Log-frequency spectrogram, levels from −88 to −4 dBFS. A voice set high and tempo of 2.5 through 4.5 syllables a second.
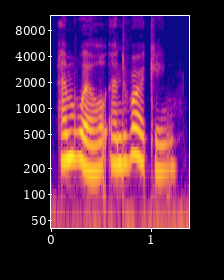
Yes: high, 230 Hz; 4.3 syllables/s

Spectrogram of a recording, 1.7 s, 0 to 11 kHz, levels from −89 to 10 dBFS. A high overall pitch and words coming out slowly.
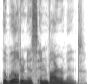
Yes: high, 230 Hz; slow, 105 wpm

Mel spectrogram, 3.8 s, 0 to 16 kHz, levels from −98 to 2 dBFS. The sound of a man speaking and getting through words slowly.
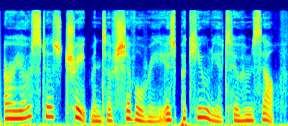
No: female; slow, 125 wpm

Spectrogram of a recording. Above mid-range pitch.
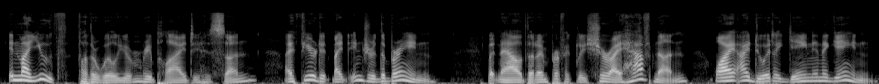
No: low, 135 Hz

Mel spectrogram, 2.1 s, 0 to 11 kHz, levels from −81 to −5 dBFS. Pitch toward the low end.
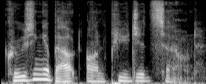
Yes: low, 130 Hz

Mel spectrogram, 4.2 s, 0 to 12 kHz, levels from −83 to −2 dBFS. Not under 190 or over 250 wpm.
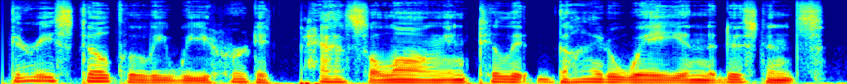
Yes: average, 200 wpm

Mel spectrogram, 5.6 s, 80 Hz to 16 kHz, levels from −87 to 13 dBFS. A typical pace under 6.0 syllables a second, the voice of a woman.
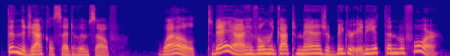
No: 6.1 syllables/s; female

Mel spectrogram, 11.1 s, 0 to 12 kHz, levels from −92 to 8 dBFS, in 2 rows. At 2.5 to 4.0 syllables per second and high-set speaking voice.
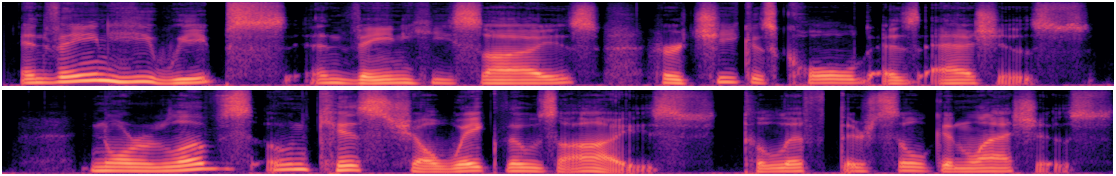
No: 3.2 syllables/s; medium, 150 Hz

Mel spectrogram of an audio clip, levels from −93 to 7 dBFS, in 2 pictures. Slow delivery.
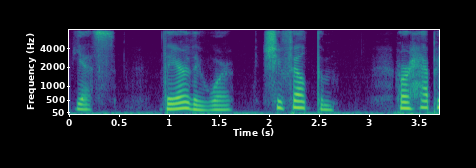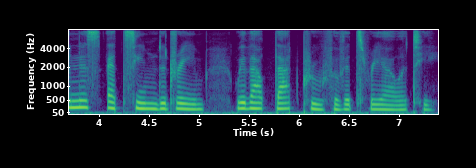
No: average, 155 wpm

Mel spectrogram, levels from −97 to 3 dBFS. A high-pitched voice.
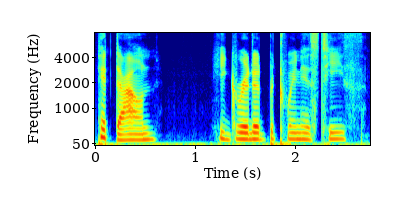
No: medium, 165 Hz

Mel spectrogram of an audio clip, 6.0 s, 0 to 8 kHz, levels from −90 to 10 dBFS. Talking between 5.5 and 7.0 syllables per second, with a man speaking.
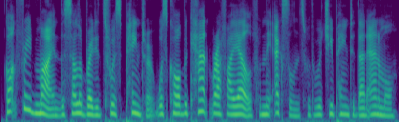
No: 5.7 syllables/s; female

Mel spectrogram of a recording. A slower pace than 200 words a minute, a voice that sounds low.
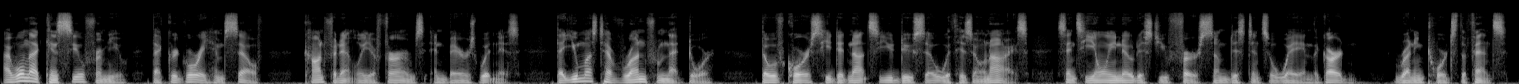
No: fast, 205 wpm; very low, 90 Hz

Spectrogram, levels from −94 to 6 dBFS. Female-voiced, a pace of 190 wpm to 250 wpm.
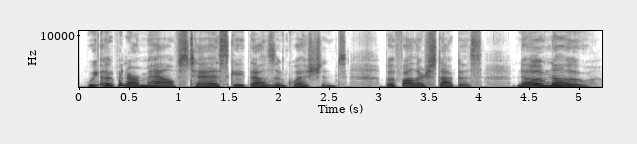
No: female; average, 170 wpm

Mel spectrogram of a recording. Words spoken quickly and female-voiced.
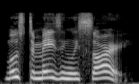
No: slow, 130 wpm; female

